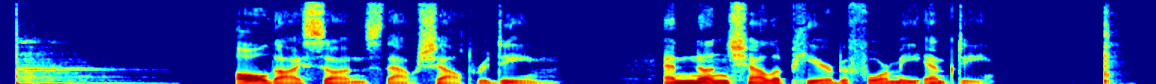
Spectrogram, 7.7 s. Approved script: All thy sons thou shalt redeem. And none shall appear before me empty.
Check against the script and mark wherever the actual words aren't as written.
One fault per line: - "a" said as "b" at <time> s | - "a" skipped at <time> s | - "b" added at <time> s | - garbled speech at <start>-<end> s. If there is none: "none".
none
